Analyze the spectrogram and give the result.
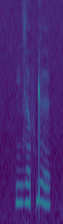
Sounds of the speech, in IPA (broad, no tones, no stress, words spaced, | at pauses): nzəfɖɘ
